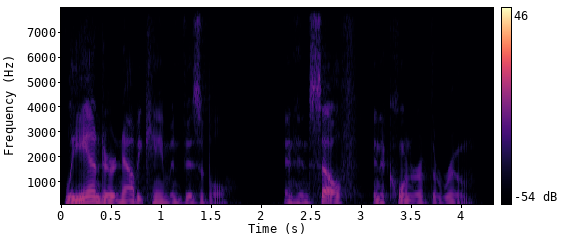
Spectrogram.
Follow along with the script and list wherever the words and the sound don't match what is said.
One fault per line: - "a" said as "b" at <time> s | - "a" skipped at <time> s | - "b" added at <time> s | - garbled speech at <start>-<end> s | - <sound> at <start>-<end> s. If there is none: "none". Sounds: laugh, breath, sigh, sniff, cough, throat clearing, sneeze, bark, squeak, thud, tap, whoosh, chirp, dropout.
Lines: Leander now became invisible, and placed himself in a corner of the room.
- "placed" skipped at 2.4 s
